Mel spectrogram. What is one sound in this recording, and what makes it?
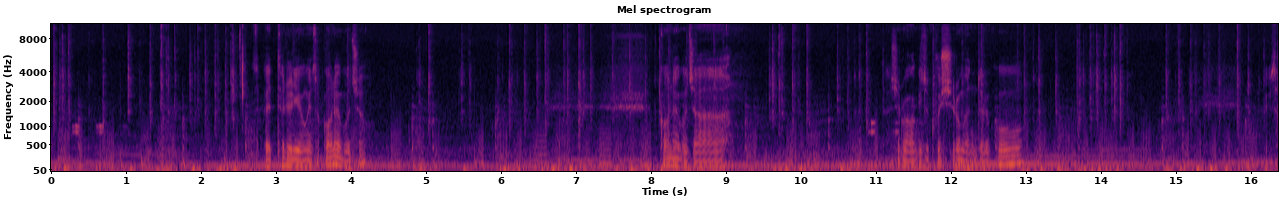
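Short electronic blips sound as game pieces move.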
